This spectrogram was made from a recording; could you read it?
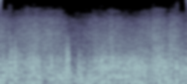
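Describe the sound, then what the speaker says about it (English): Strong wind roars across a high mountain summit on Derry Cairngorm in the Cairngorms, a steady, loud buffeting rush that fills the whole moment with no pauses. "It's pretty windy up here"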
